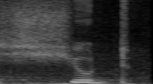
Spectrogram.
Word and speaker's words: should: silent था यहां भी एल साइलेंट इसका जो प्रोनंसिएशन है इंग्लिश में वो है शुड क्या प्रोनंसिएशन है शुड शुड इंग्लिश लैंग्वेज में एक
